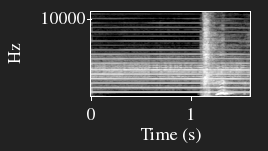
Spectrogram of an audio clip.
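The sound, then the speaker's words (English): A long, blaring air horn sound effect holds one steady pitch with a bright, buzzy tone for about a second, then cuts off, followed by a short noisy burst. “That air horn goes on too long. It's really long.”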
